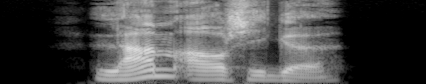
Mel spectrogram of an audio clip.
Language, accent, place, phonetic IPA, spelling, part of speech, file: German, Germany, Berlin, [ˈlaːmˌʔaʁʃɪɡə], lahmarschige, adjective, De-lahmarschige.ogg
- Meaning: inflection of lahmarschig: 1. strong/mixed nominative/accusative feminine singular 2. strong nominative/accusative plural 3. weak nominative all-gender singular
